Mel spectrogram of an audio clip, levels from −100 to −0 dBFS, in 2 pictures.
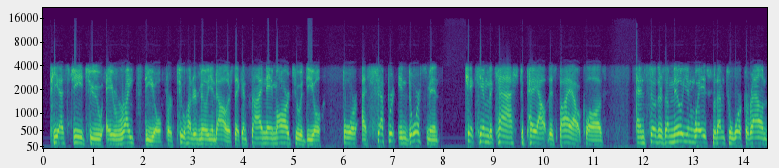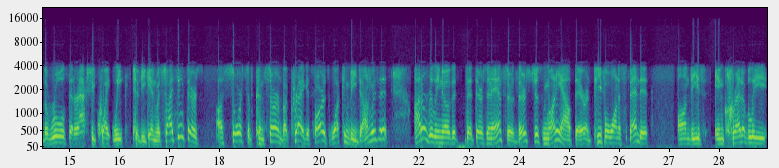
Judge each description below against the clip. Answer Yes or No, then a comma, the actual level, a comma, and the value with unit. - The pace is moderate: Yes, average, 190 wpm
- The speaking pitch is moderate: Yes, medium, 160 Hz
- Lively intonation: Yes, wide, 6.2 semitones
